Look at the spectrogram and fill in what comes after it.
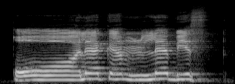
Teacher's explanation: क़ाफ मुस्तालिया में से है, मोटा पढ़ना है। उसके साथ अलिफ मद्दा 2 सेकंड तक लंबा भी करना है और यहाँ पर वक्फ में ता को साकिन कर देना है।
